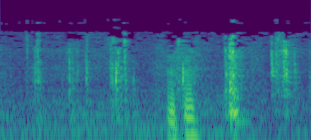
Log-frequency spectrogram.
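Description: A key scrapes and rattles in a hotel room door lock, a string of short metallic clicks building to a couple of heavier clunks as the mechanism turns, then more light jiggling.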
